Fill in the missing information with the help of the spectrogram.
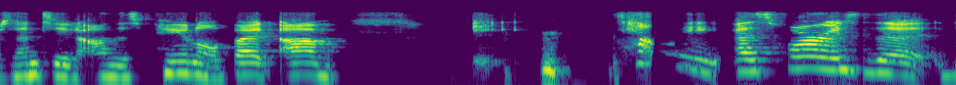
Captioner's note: chuckles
